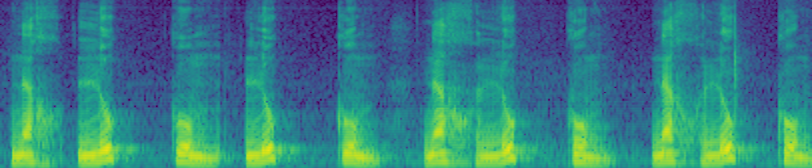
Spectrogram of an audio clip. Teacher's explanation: فهذه القاف لا يعود لها وجود في النطق، ويكون النطق بكاف واحدة مشددة، نخلقكم لكم نخلقكم نخلقكم بلام بعدها كاف مباشرة، هذا في رواية حفص عن عاصم.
